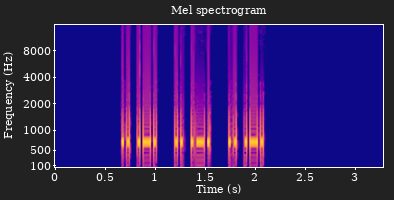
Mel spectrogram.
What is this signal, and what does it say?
Morse code, heard as a keyed tone, about 46 wpm, 700 Hz. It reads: IR IR IR
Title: Multi-letter Phonemes Repeated 3x 45wpm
